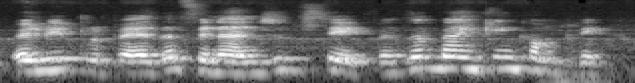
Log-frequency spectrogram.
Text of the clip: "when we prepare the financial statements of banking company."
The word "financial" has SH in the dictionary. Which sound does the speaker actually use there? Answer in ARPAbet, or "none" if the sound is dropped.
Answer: SH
